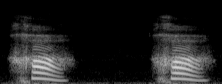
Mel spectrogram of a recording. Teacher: The kha sound comes from the contact between the posterior of the tongue and the palate with vibration.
